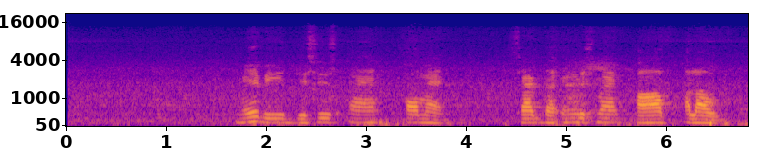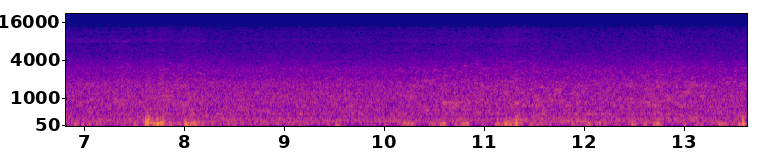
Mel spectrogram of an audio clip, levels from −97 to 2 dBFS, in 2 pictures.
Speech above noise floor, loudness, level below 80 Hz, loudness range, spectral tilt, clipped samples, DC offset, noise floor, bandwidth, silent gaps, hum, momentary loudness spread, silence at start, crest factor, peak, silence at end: 22 dB; -29 LUFS; -50 dBFS; 17 LU; -7.5 dB/octave; under 0.1%; under 0.1%; -49 dBFS; 13.5 kHz; none; none; 24 LU; 0.05 s; 22 dB; -10 dBFS; 0 s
